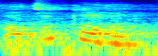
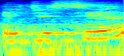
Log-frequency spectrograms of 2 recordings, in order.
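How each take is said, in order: First: The middle consonant sounds like k. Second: The middle consonant sounds like s. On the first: "और कुछ लोग इसको प्रोनाउंस करते हैं" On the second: "इसको कुछ लोग प्रोनाउंस करते हैं"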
